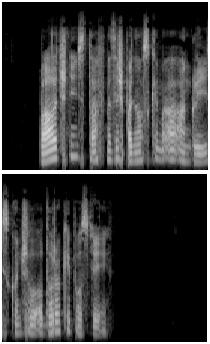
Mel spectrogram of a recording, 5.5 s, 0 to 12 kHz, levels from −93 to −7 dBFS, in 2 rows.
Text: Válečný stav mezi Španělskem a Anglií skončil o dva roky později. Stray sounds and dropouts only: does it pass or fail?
pass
